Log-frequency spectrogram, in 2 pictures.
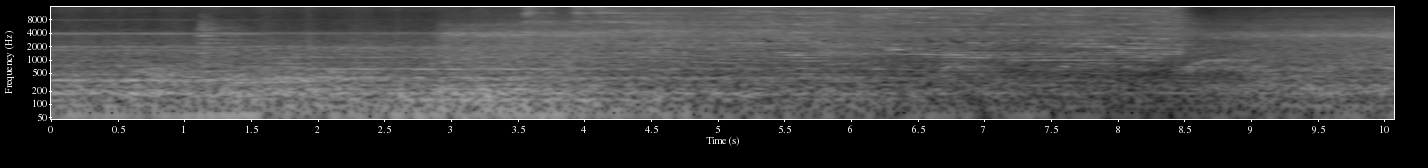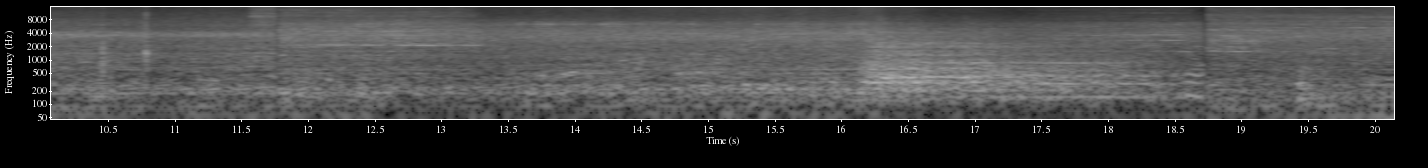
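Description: Electromagnetic nut roaster running with its stainless-steel drum turning: a steady mechanical noise whose character shifts abruptly several times.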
